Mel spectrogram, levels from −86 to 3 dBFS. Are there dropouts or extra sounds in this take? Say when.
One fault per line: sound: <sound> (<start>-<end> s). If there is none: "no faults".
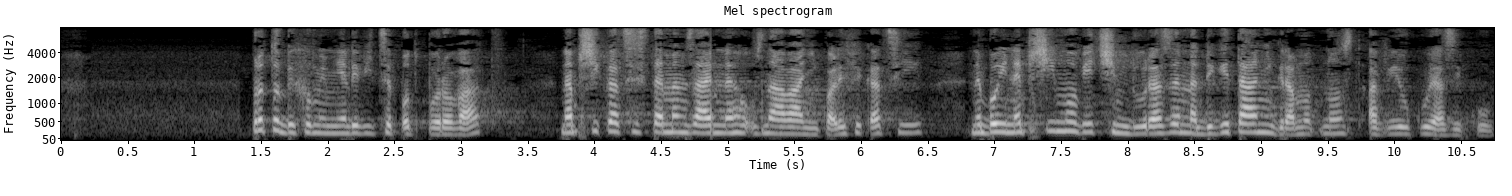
no faults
